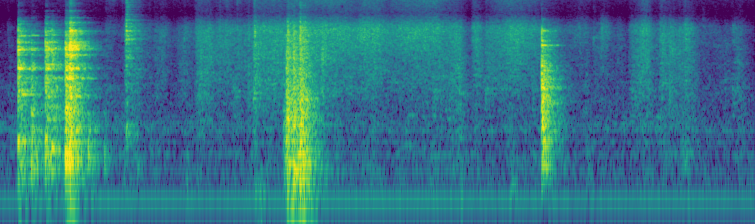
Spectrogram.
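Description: Ceramic plate and bowl being handled and set down on a kitchen counter: a quick cluster of clinks and knocks at first, a louder knock about three seconds in and one more sharp knock a couple of seconds later.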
